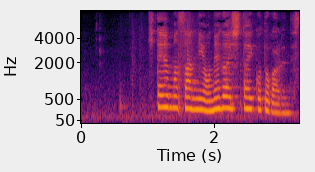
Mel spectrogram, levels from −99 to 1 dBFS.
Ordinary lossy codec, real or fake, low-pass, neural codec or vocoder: none; real; none; none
